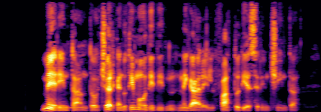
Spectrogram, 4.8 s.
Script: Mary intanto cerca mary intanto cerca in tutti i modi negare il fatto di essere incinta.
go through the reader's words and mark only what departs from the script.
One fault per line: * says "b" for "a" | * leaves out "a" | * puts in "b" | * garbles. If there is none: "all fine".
* leaves out "mary intanto cerca"
* puts in "di"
